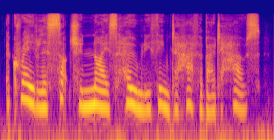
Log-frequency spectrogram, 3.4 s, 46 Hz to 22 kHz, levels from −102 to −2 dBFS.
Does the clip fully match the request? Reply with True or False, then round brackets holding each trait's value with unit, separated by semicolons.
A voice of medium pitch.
False (200 Hz)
